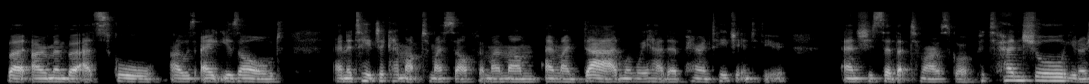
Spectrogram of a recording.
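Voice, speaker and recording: Aussie woman, really low deep voice, earnest podcast guest telling her story. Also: a little mellow. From Australia. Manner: earnest, reflective, talks in long flowing stories. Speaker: podcast guest, business coach. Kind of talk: personal storytelling in a podcast interview.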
